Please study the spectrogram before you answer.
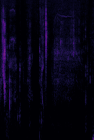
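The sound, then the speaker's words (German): Chewing of Kaiserschmarrn with vanilla ice cream: faint wet smacking and soft crunchy mouth sounds arriving in a few irregular bursts. “die Schmatzgeräusche sind Kaiserschmarrn und Vanilleeis.”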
